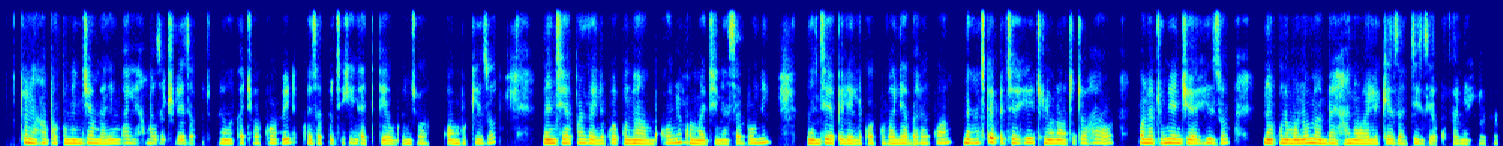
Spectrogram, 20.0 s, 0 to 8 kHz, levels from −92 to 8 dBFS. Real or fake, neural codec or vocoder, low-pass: fake; codec, 16 kHz, 4 kbps, FreqCodec, smaller model; 7.2 kHz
